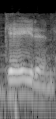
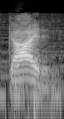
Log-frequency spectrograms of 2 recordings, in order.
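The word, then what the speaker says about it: Gaiden: here we're talking ninja giden everyone always said Ninja gayen but I know for a fact it's giden you know where I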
